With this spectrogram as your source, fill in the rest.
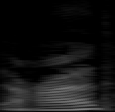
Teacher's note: Ba'di, Ain is going to have tawassut, roll that around in the throat. Aad, Ain is going to be a 2 count mad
